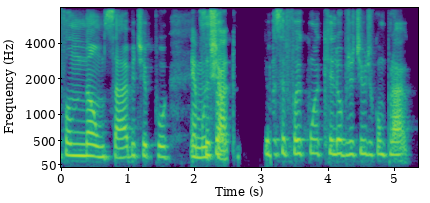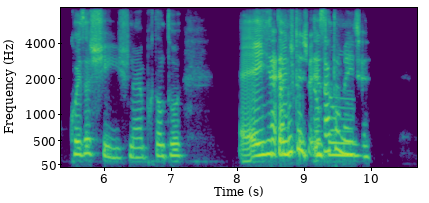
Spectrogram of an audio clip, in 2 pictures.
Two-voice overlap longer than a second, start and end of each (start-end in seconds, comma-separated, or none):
8.5-9.9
